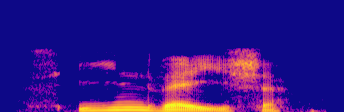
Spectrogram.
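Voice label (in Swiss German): "inweiche", Alsatian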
